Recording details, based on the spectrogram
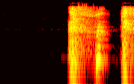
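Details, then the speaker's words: Adult streamer's cough picked up by a Bluetooth telephone headset during a live diamond-art session; described as not a COVID cough. "So when I have to cough, I don't have any way of muting it so I don't cough in your ear. I apologize for that."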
